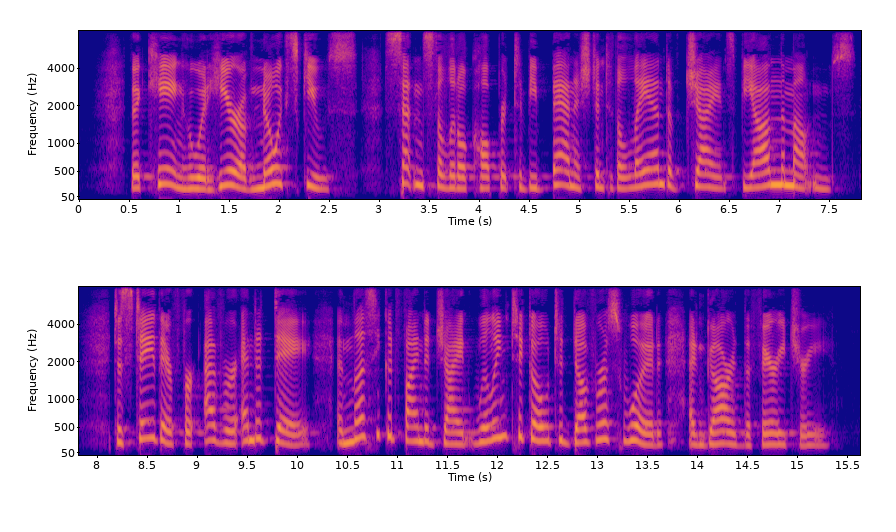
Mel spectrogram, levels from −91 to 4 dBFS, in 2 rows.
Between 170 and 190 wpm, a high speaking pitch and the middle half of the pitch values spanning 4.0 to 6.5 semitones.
Yes: average, 185 wpm; high, 220 Hz; average, 4.6 semitones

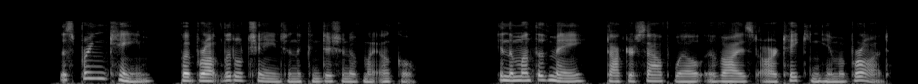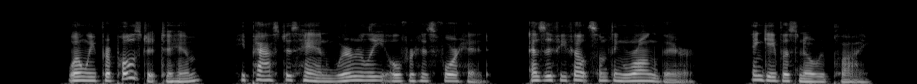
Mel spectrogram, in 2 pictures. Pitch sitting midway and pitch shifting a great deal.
Yes: medium, 155 Hz; wide, 5.7 semitones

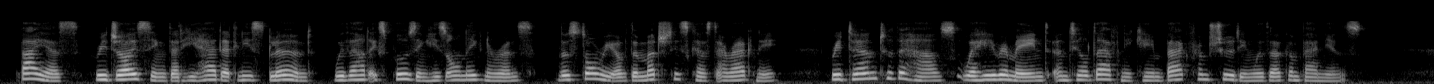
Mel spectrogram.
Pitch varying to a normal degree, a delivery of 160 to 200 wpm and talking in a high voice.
No: average, 3.8 semitones; average, 150 wpm; high, 195 Hz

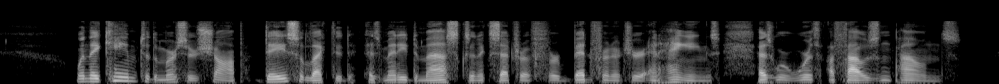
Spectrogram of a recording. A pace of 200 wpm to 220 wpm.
No: average, 145 wpm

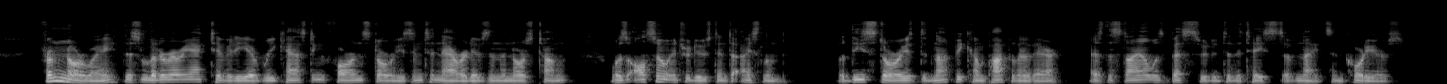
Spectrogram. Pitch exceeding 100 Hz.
No: very low, 95 Hz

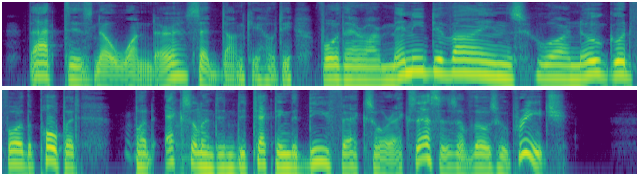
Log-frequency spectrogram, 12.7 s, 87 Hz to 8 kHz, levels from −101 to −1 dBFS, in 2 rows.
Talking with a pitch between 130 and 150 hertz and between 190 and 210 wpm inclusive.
No: medium, 140 Hz; average, 145 wpm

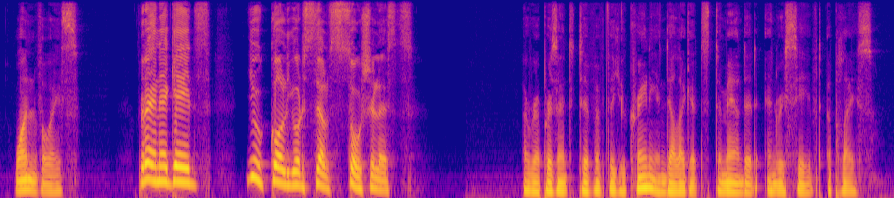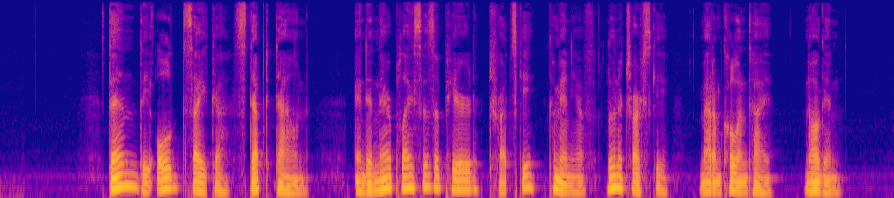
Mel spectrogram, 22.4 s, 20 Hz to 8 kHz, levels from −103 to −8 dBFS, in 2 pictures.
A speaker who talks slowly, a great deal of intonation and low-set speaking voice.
Yes: slow, 100 wpm; wide, 7.0 semitones; very low, 95 Hz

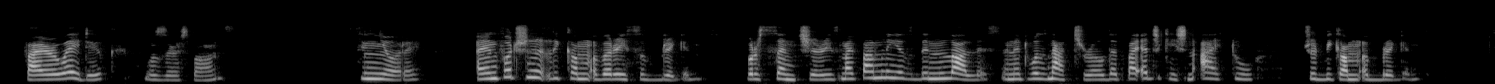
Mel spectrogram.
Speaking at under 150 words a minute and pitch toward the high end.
Yes: average, 140 wpm; high, 240 Hz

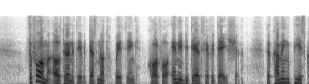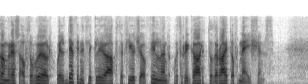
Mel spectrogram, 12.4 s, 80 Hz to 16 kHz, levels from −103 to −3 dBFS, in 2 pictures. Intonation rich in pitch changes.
No: narrow, 2.5 semitones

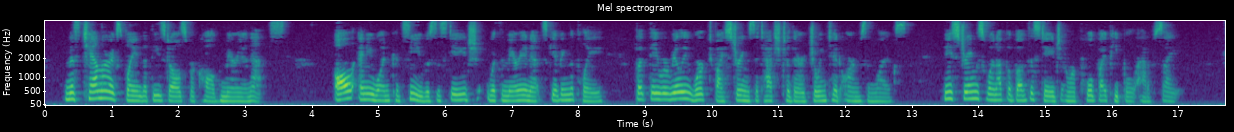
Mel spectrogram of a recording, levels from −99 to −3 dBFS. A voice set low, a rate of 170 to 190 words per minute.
No: medium, 175 Hz; average, 175 wpm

